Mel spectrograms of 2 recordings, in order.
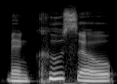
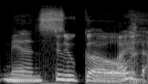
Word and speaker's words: Mancuso: And then our director is, oh my gosh, we love this name, but we say it wrong every time. Gail Mancuso, but we want to call her Mansuko.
